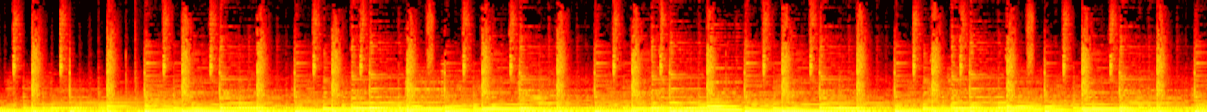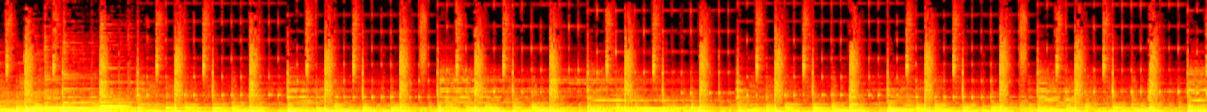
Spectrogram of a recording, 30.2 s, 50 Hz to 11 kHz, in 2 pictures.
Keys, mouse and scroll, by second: 0.9 click, 1.1-2.0 typing, 3.7 click, 4.2-4.6 typing, 6.2 click, 7.5-7.9 typing, 10.6 click, 13.4 click, 14.7-17.1 typing, 18.9 click, 19.5-20.4 typing, 23.0 click, 24.1-24.4 typing, 25.9-26.7 typing, 26.6 middle click, 28.3 click, 29.1-30.0 typing.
